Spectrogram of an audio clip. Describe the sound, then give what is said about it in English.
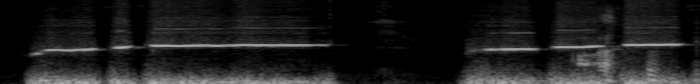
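Someone whistles a slow song melody, holding long steady notes in two phrases separated by a brief pause, with breathy low rumble underneath. “Have you ever heard that … song called …? I have not. It has like a whistle.”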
